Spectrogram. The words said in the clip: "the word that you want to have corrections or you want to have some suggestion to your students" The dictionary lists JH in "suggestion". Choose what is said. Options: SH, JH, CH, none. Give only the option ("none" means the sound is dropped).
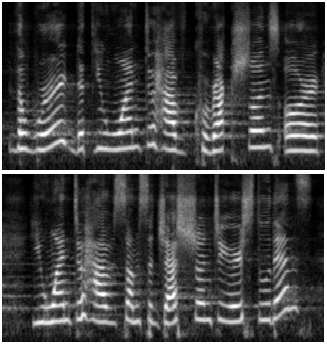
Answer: JH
